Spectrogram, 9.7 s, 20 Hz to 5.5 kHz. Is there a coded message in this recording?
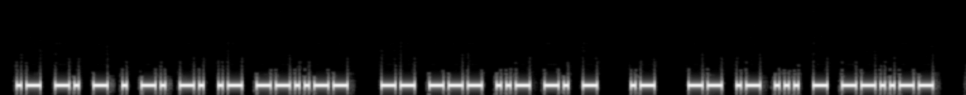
Yes: Morse code from 0.2 to 9.3 s, heard as a keyed tone, about 25 wpm, 600 Hz. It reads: ANTENNA, MOUNT A MAST,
